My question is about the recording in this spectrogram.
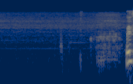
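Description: Near silence in a pause between sentences, with two faint ticks, then a soft breath drawn in about a second and a half in before a woman's voice starts again at the very end.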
